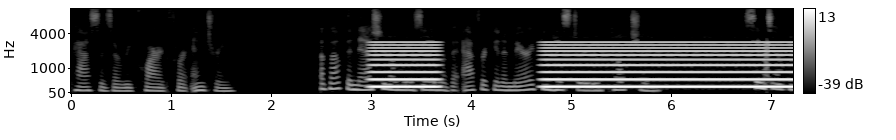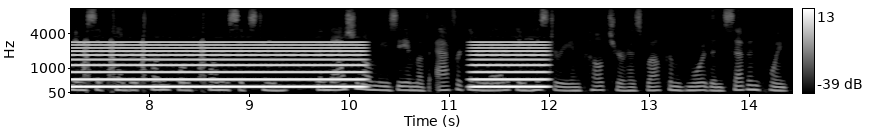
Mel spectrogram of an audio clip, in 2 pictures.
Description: Ship horn signal, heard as a ship's horn, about 280 Hz, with speech in English. 1 short, 1 long, 1 short. At sea: a vessel at anchor warns of its position.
